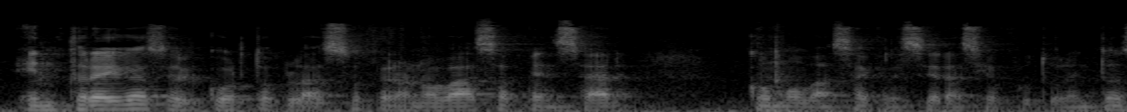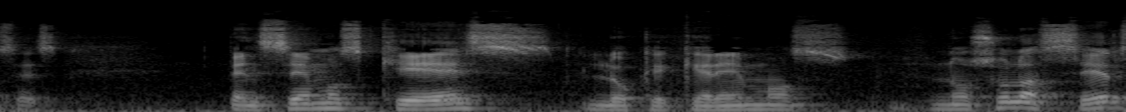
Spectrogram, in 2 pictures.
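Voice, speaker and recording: Gravelly man, thoughtful. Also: fairly low pitch, slight background noise. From Italy. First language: Italian. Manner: thoughtful, pauses with many fillers and restarts. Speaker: company executive, interview guest. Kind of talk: reflective interview answers.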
